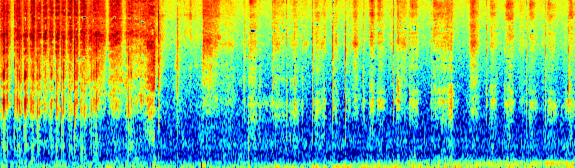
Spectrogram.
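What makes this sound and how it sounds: A steady run of short, dry scratches and rasps, bright and hissy with no ring at all, each stroke dying at once. It is a wooden tip dragged over a matte paperback cover; the soft card damps everything. A faint low hum sits underneath.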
